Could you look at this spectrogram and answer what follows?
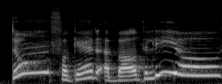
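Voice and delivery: put-on high, loud little girl; high child voice reminding mummy; Peppa's voice. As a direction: remind them eagerly. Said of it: "says Peppa".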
